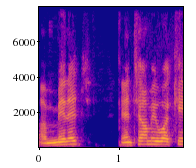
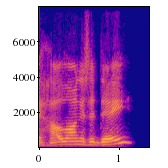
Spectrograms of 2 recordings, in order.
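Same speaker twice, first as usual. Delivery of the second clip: pitch climbing upward on day. Speaker demonstrates question intonation to chinese learners, rising at the end. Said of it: "It goes up at the end".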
